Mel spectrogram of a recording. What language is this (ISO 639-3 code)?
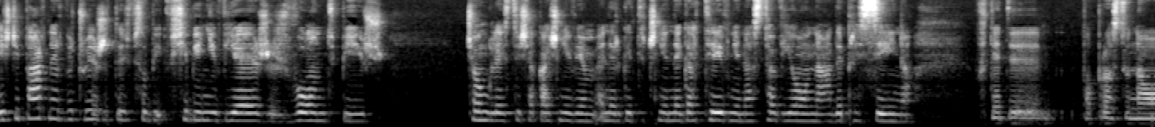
pol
